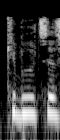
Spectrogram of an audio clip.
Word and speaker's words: kibbutz: And all of the Jews from Europe started showing up to settle there, and they did have these kibbutzes or kibbutz.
